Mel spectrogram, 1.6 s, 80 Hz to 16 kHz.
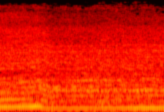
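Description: A Ginetta Junior race car engine screams at a sustained high pitch as it over-revs during a Project CARS 2 race, the drone holding loud and steady with a slight dip in pitch partway through.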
